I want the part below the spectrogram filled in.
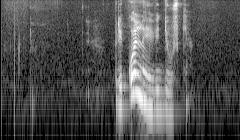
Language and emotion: Russian, positive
